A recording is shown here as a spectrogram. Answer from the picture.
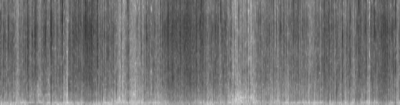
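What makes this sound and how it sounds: A thin printed paper bag with a Daily Prophet design, held in both hands, is rubbed and crinkled by the fingertips across its surface. The sound is a dense, steady stream of bright, crisp crinkles and rustles with very little low end and almost no ring between the small sharp crackles.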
